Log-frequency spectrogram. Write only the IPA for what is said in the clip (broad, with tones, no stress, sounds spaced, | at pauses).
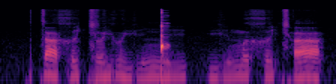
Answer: t a˥˩ x ə˧˥˧ c ə˨˦ j ɯ˥˩ j i˨˩˦ ŋ͡ǃ i˨˦ | j i˨˩˦ m ə˦˥ x ə˧˥˧ cʰ a˧˥˧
